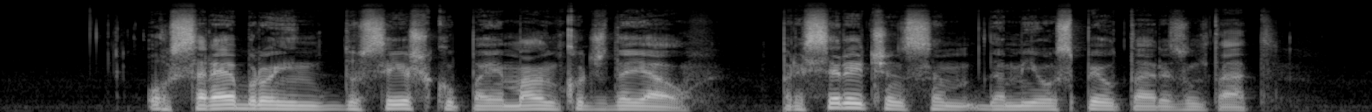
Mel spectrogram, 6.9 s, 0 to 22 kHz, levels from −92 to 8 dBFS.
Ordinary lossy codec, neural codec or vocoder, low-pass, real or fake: none; none; 19.8 kHz; real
